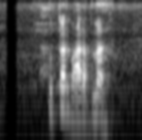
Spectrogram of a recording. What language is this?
Nepali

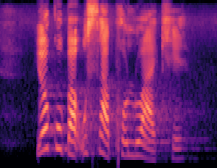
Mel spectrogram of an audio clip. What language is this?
Xhosa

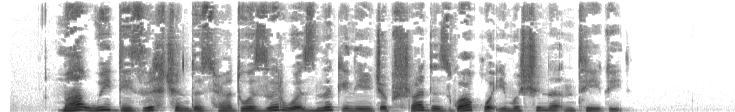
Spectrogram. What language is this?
Abkhazian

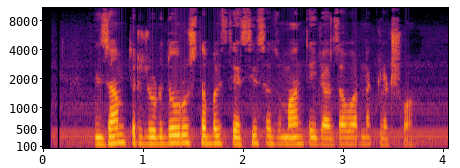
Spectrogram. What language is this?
Pashto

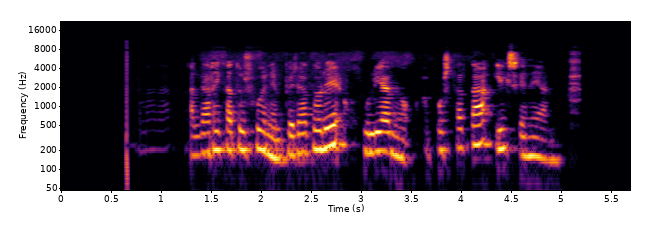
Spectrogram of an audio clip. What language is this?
Basque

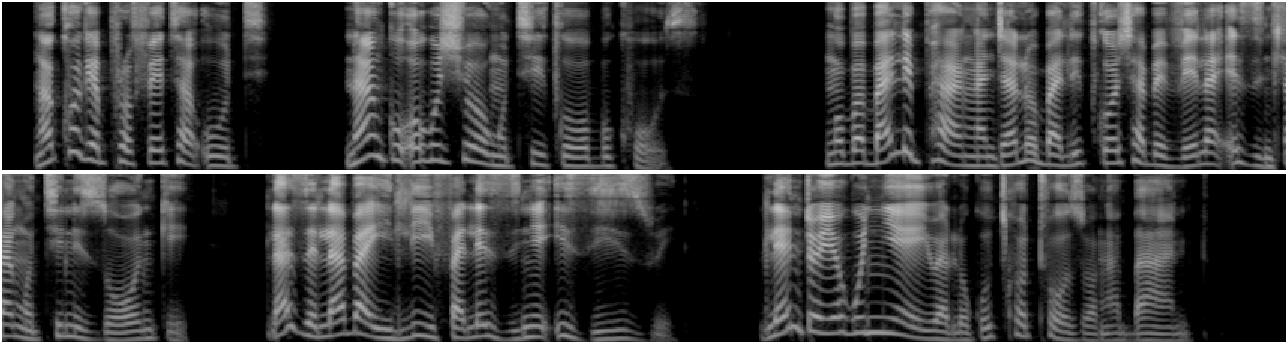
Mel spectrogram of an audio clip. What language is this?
North Ndebele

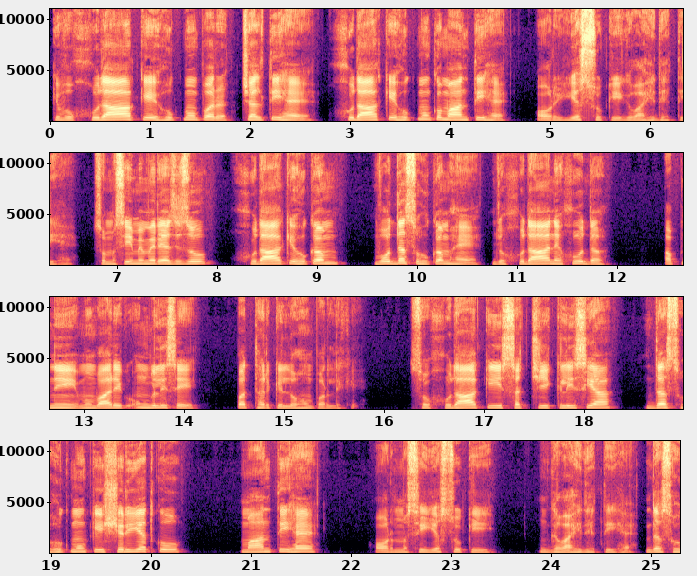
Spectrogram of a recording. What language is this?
Urdu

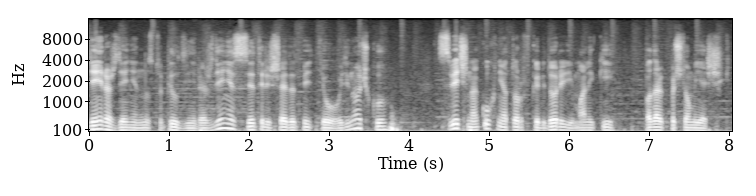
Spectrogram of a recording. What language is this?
Russian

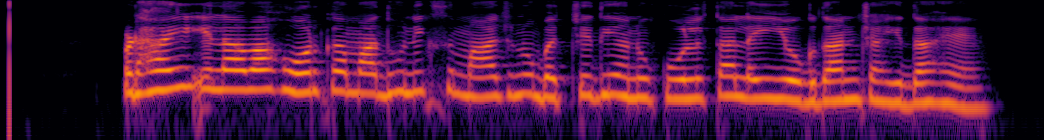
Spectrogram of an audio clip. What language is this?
Punjabi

